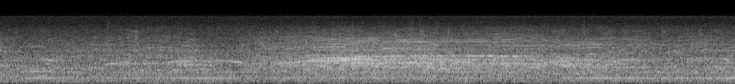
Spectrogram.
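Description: Young men shout to each other across an open outdoor field in the distance.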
